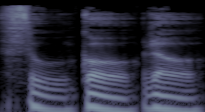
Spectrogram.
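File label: "thukoro", concatenated syllables; Affixing experiment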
